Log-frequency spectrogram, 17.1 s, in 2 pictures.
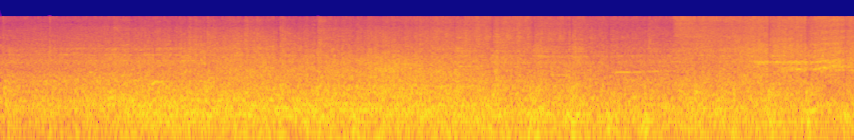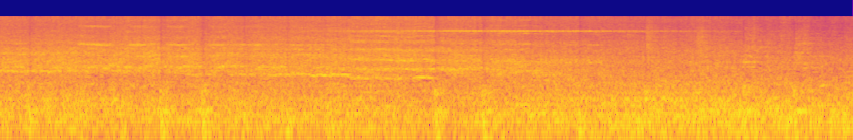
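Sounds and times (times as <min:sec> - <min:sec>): train wheels rumbling and rattling: 0:00.0 - 0:17.0.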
